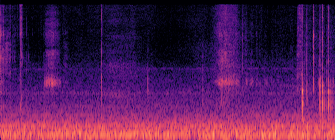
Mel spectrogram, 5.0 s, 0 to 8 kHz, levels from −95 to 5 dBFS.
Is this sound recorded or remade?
recorded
